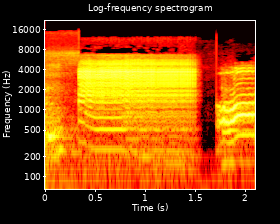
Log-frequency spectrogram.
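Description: Animated-film soundtrack: a short gulp, then a steady held musical note of about a second that cuts off. Near the end a woman's drawn-out, wavering yawn begins.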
